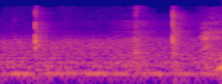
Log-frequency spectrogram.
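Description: Three short, sharp clicks over a faint low hum: the first and loudest soon after the start, the other two close together near the end.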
